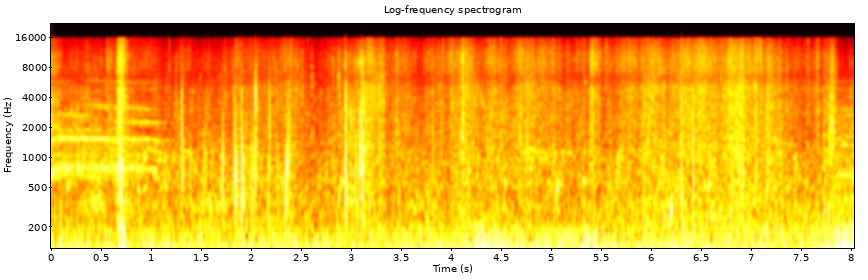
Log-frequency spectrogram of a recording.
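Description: A hoe chops and scrapes into dry soil.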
